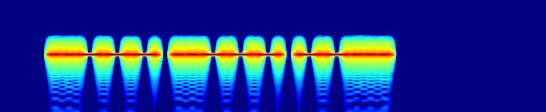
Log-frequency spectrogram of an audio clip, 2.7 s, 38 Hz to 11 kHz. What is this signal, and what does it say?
Morse code, heard as a keyed tone, about 34 wpm, 700 Hz. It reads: 227
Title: Numbers - 3-Digit 35wpm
